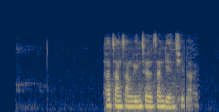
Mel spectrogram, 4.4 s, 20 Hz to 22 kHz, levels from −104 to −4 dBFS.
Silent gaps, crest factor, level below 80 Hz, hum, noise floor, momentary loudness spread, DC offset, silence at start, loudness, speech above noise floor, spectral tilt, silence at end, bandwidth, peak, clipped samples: none; 18 dB; -64 dBFS; none; -86 dBFS; 10 LU; under 0.1%; 2.1 s; -29 LUFS; 57 dB; -6 dB/octave; 0.45 s; 7.6 kHz; -14 dBFS; under 0.1%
